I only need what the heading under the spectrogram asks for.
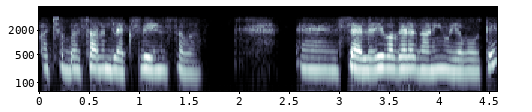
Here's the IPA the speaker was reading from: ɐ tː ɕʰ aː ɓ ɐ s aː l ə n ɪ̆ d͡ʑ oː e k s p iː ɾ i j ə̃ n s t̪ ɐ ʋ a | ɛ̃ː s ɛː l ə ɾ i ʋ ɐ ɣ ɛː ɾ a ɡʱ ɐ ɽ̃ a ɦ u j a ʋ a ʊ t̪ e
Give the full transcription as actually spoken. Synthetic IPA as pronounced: ɐ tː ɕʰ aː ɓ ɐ s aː l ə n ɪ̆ d͡ʑ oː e k s p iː ɾ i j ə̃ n s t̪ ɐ ʋ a | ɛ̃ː s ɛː l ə ɾ i ʋ ɐ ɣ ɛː ɾ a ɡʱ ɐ ɽ̃ i ɦ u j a ʋ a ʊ t̪ e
